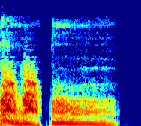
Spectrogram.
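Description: A dog gives two quick barks, pauses briefly, then lets out a steady, rumbling growl lasting about a second before it cuts off into silence.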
